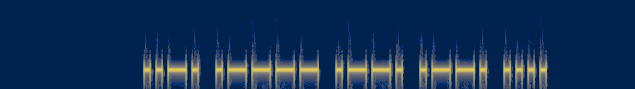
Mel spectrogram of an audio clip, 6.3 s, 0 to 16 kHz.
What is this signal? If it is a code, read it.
Morse code, heard as a keyed tone, about 20 wpm, 700 Hz. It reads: F1PPH
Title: DXCC-100 Call Signs - 5 Characters - 20wpm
